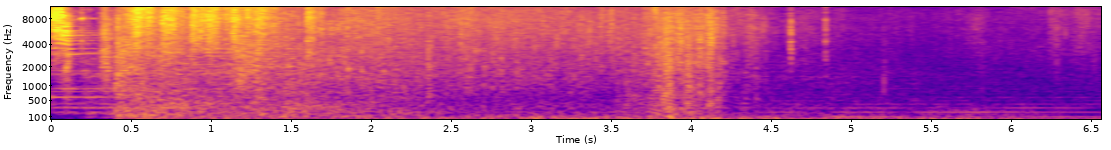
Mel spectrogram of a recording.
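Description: A tripwire-set Claymore mine goes off about half a second in: a sudden boom, then a long low rumble that dies away over several seconds, with a second sharp crack near four seconds. Background music plays underneath.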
